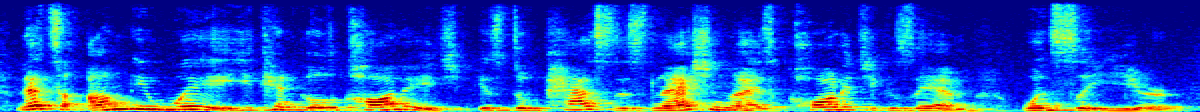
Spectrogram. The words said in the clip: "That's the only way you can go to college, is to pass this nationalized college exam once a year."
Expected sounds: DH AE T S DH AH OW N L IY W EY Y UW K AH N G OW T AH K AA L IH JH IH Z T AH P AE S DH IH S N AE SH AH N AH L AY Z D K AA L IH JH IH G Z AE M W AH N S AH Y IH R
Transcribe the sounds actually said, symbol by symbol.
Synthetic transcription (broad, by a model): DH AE T S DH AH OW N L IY W EY Y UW K AH N G OW T AH K AA L IH JH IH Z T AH P AE S DH IH S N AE SH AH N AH L AY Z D K AA L IH JH IH G Z AE M W AH N S AH Y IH R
